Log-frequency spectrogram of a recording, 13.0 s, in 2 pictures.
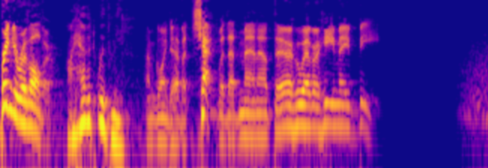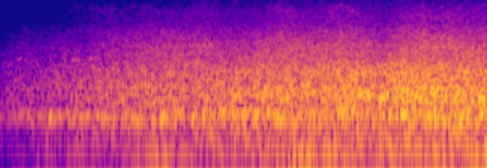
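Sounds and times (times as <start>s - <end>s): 
speech: 0.0s - 5.1s
strong howling wind outdoors: 6.2s - 13.0s.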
